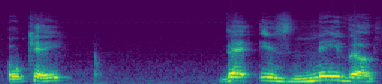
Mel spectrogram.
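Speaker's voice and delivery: slow, loud, deliberate reading aloud; measured, emphatic quoting from a book. Real, not acted. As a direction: lay out each phrase with weight and long pauses. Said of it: "I'm emphasizing the words properly to you".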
